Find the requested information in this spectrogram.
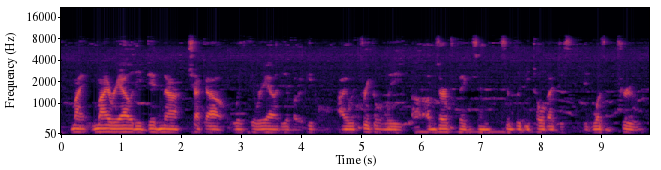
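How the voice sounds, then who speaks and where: A man's very deep, low voice in a flat monotone at a moderate pace, hardly any pauses, and music in the background. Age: 30s. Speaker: vlogger. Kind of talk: personal monologue. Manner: halting.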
